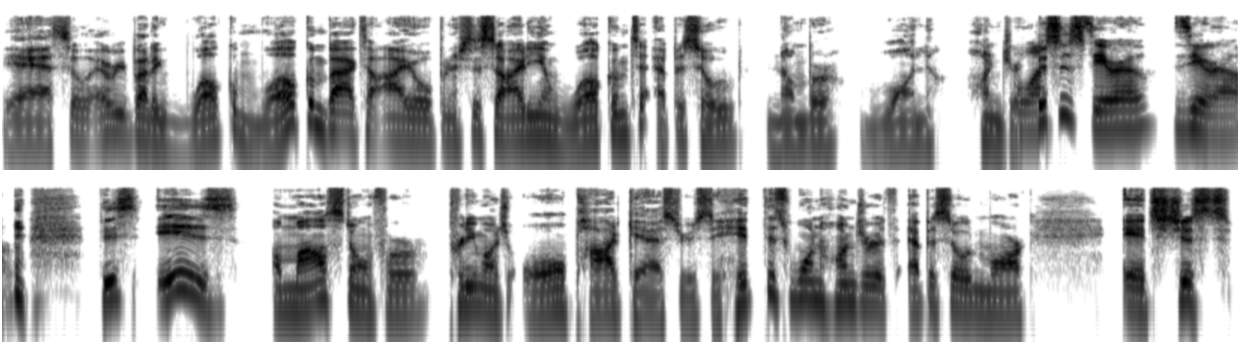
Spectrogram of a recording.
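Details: Adult speaker; ordinary speech.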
